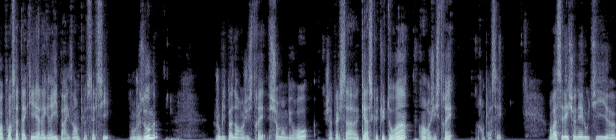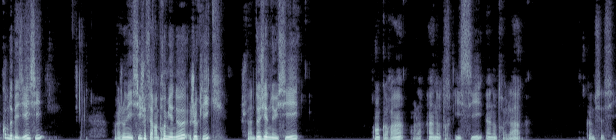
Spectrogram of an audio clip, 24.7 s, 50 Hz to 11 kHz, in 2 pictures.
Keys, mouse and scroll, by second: 1.5 middle click, 1.6 middle click, 1.8 middle click, 1.8 scroll up 2, 3.3 ctrl+s, 6.3 click, 8.2 click, 9.4 click, 13.2 click, 13.9 middle click, 16.0 click, 17.6 click, 19.7 click, 21.4 click, 22.5 click, 23.8 click.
